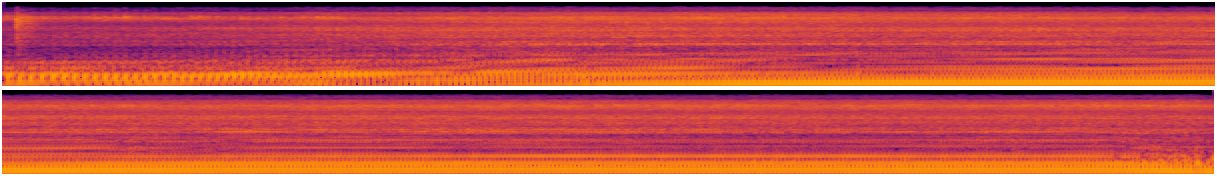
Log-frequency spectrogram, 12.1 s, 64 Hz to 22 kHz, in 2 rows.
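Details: Honda XR50 (CRF50F) small single-cylinder bike after throttle cable adjustment: settles into a steady, even idle with a deep low thrum, no hunting or surging; runs healthy.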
